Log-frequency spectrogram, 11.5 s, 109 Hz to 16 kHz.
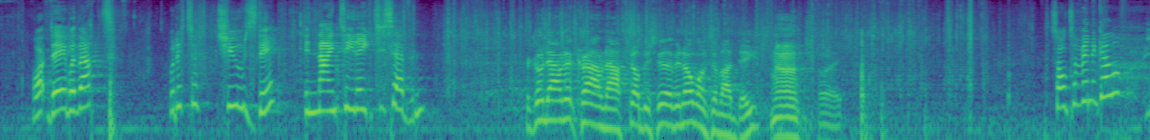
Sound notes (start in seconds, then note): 7.7 grunts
